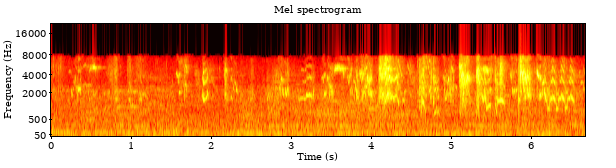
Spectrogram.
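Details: Male budgerigar song intended to excite birds to mate, starting faint and sparse, then building into louder scratchy chatter of clicks, chirps and squeaks.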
